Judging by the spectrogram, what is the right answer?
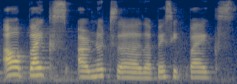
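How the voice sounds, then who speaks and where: A woman's voice: medium pitch, slow pace, a little hiss or hum. A woman speaking as an expert interview guest, explaining things plainly step by step and checking that she is understood.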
